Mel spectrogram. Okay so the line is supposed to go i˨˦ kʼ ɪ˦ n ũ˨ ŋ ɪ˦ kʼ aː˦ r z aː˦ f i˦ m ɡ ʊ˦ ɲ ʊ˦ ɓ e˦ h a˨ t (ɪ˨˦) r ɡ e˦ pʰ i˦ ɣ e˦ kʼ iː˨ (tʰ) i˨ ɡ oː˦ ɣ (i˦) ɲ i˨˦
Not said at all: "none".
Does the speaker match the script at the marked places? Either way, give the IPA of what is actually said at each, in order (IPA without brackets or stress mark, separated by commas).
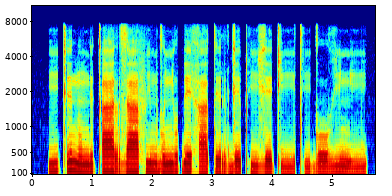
ɪ˨˦, tʰ, i˦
